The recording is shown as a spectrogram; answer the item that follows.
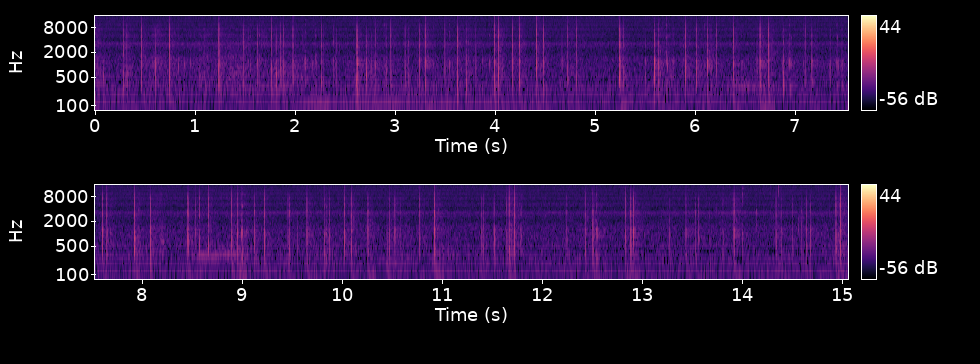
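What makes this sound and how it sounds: Long, dark-painted fingernails of both hands tap and trace across a small, soft, hollow red zippered cosmetics bag with white polka dots, made of glossy coated vinyl or plastic. The result is quiet, rapid, irregular fingernail clicks with bright, crisp edges and almost no ring. Soft scratchy rustling fills the gaps between the clicks, with a faint low hum early on.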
